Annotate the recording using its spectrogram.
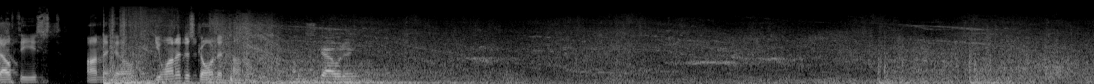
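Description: A rocket launches with a sudden blast and then roars steadily as it flies.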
